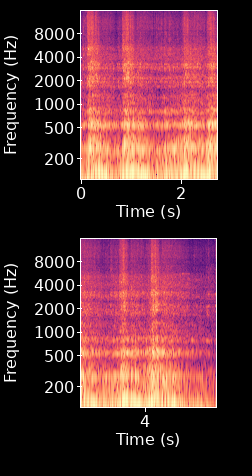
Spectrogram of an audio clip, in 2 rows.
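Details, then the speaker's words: High-compression small-block Chevy 350 V8 ("Iron Man"), started with a jump box after sitting unused collecting dust, runs with a deep, strong burble, revs cleanly on quick blips and settles to a steady idle; healthy. Owner still to check battery versus alternator. "but yeah man we got big bad Iron Man started up bad boy cleaned up"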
